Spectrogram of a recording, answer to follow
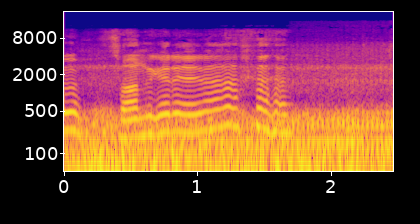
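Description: Dirt bike engine running under way, with steady wind rumble on a helmet-mounted microphone. A voice talks over it from about half a second in until about a second and a half.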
